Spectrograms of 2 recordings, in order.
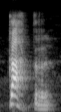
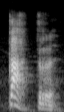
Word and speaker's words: quatre: quatre. Quatre. Don't say quatre. No, it's not quoi. You don't have that in French. Quatre. So in French, Q or QU sound the same as K.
